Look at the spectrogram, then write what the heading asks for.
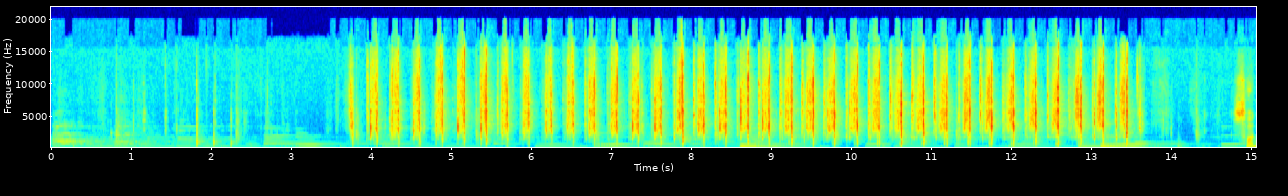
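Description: Tarot cards are shuffled close up in a rapid, even stream of crisp riffling clicks that grows denser after a brief quieter start, with tonal background music underneath.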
